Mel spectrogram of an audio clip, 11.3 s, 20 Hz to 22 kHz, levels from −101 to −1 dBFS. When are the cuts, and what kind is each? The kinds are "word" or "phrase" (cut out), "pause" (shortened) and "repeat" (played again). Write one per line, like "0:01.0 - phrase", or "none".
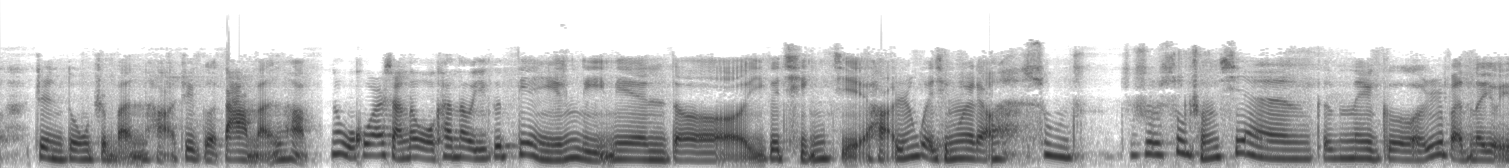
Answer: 0:02.4 - pause
0:07.4 - phrase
